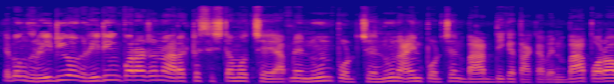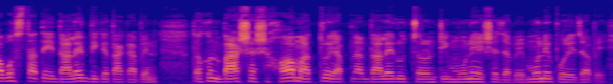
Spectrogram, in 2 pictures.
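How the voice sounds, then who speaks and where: A man's voice: on the high side, fairly quick, gravelly, no echo. A man teaching Quran reading, chanting letter-by-letter spelling drills and explaining in between.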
